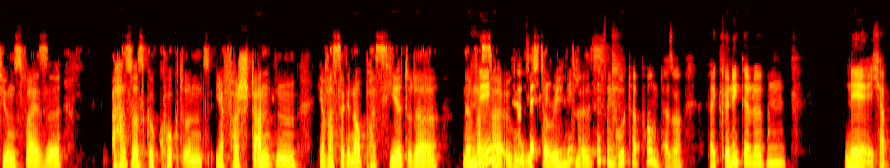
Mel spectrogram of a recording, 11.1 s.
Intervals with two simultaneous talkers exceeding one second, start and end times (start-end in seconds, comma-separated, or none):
5.8-7.5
